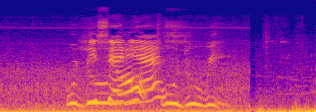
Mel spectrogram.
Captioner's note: haitian Creole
